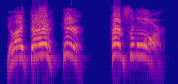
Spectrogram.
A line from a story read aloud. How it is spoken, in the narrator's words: Marine Fitzgerald shouted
